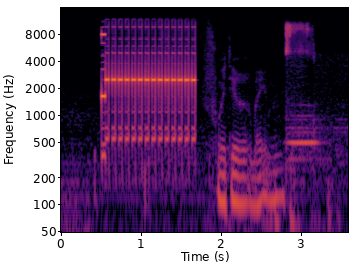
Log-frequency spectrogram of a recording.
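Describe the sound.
Electronic telephone ringing of a call to a guest comes as a rapid string of about a dozen sharp, high pulses, followed by a brief stretch of talk and a short final tone.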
